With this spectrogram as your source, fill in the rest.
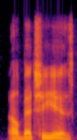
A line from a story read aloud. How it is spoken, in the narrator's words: Kim said with a dismissive chuckle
